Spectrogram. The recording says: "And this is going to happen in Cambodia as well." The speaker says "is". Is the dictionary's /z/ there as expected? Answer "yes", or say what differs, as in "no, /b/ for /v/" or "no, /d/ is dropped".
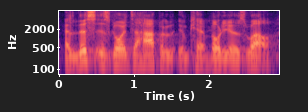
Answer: yes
